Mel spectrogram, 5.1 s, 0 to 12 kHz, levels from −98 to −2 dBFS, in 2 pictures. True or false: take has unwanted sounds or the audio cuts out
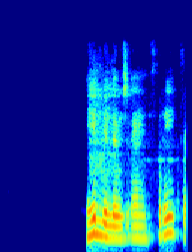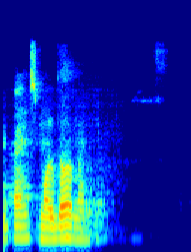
true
